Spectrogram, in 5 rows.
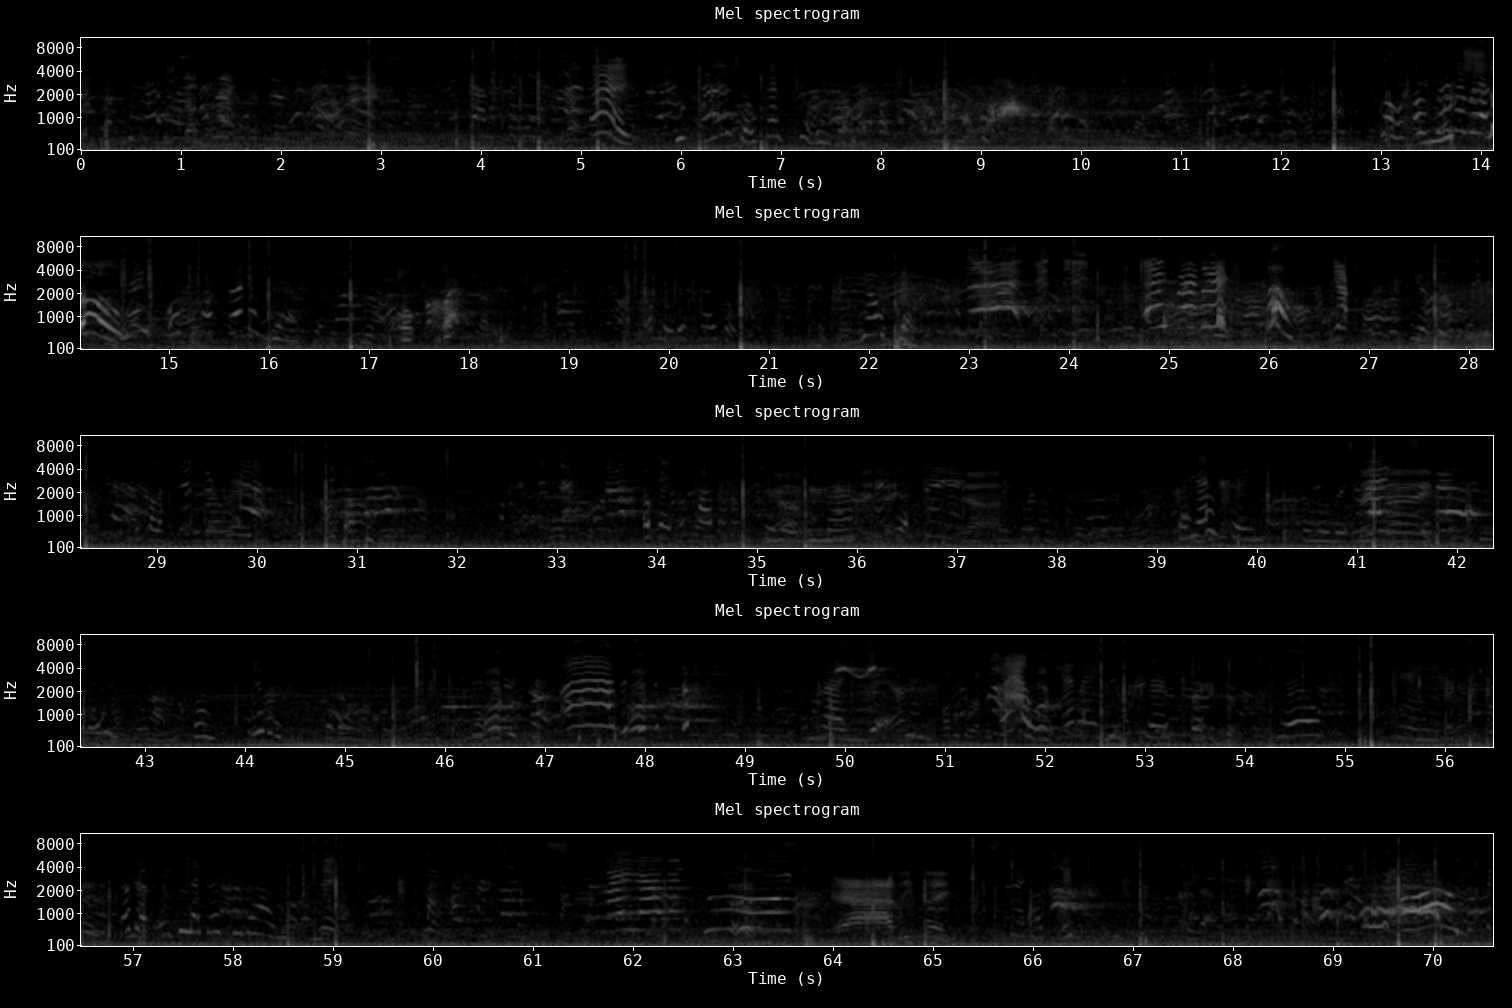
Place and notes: Voordijk, Abcoude, Netherlands - Children playing at local playground
Recorded with two DPA's 4061 as a binaural setup/format.
12 March 2018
